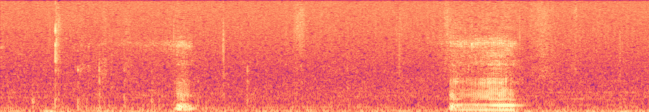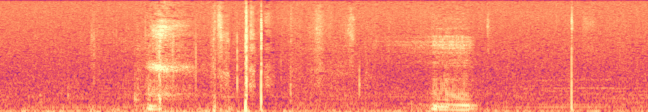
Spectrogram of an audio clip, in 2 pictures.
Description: lazy dog snooring after doing nothing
